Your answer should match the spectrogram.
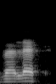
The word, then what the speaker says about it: Vallet: Him or a family member or is Vallet? She pronounced it to rhyme with mallet.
